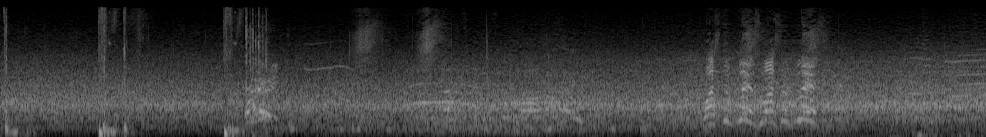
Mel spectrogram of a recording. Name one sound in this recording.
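A large stadium crowd murmurs and roars steadily.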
